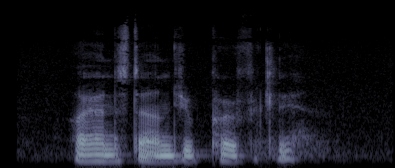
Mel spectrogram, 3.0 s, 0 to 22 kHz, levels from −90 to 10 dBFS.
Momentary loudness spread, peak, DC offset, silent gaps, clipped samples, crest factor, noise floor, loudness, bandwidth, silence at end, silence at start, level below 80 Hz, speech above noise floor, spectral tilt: 11 LU; -18 dBFS; under 0.1%; none; under 0.1%; 20 dB; -69 dBFS; -37 LUFS; 13.5 kHz; 0.65 s; 0.55 s; -84 dBFS; 33 dB; -5 dB/octave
